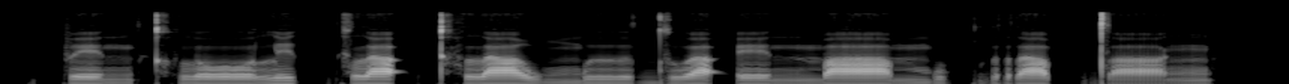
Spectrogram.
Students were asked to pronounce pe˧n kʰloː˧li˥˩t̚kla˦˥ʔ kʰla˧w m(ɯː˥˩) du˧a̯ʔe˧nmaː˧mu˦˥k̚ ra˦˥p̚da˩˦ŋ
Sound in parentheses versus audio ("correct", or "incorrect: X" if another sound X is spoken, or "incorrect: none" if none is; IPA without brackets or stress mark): incorrect: ɯː˧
